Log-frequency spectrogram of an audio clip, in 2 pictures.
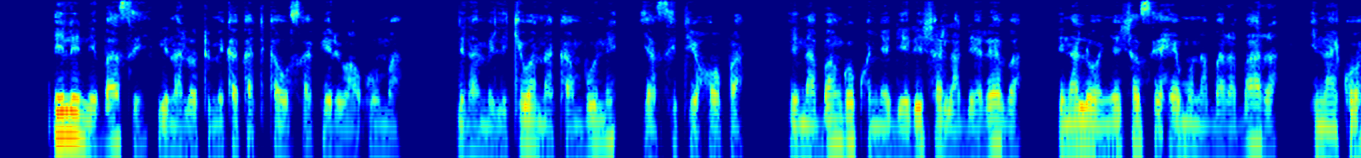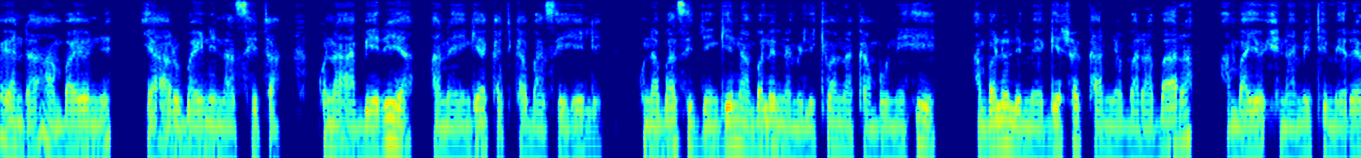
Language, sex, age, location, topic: Swahili, male, 25-35, Nairobi, government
